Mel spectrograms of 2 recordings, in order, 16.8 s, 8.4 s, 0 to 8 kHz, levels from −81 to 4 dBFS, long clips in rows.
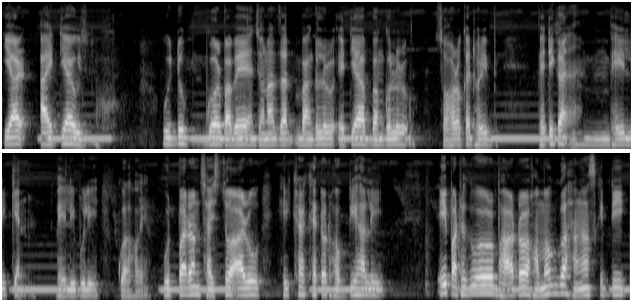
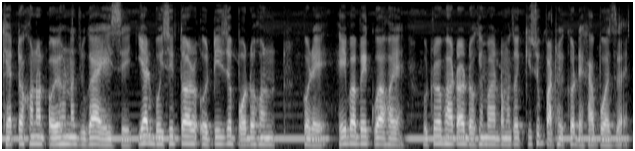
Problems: constant background noise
